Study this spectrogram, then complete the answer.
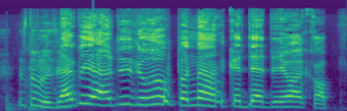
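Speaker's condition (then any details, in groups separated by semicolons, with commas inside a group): Cerebral palsy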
